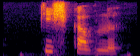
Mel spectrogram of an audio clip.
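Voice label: "киськавны", Komi, female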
